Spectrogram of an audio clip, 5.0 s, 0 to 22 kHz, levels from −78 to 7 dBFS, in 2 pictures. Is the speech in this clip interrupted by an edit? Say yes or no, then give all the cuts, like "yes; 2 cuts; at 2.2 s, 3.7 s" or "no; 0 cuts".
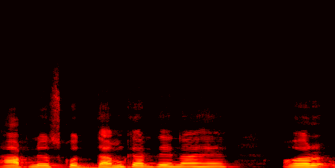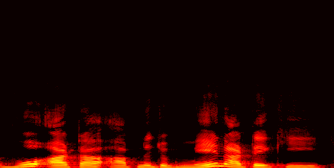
no; 0 cuts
